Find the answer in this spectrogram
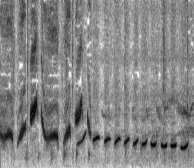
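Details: Chinese hwamei, a tame cage bird with yellow bill and legs and fanned tail, sings several loud rising whistles, then a rapid run of about a dozen short identical whistled notes.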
